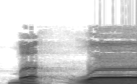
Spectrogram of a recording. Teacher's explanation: Ada jeda antara bunyi hamzah sukun dengan huruf berharokat setelahnya.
